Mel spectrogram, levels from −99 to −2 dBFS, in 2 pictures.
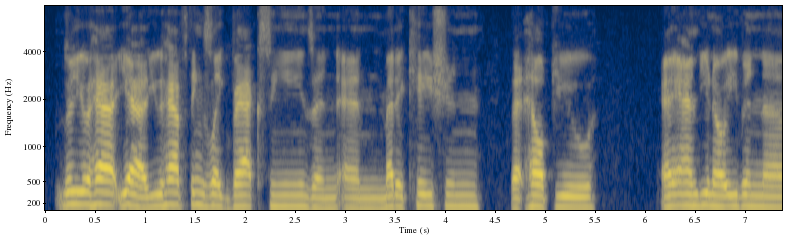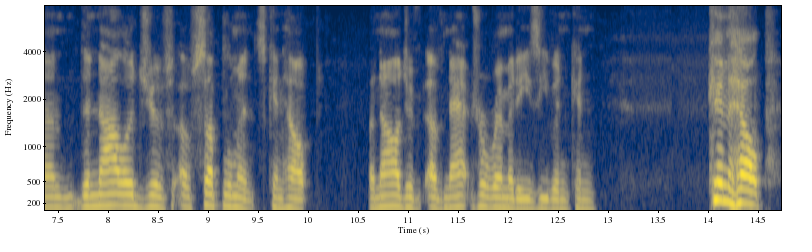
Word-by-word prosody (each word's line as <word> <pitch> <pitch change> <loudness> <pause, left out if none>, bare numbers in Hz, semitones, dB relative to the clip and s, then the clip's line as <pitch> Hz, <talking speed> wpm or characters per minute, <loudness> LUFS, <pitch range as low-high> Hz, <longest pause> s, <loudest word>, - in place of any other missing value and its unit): Do 170 - -3
you 180 0 +2
ha 175 0 +6
yeah, 165 -3 +3
you 155 +3 -2
have 170 -1 +2
things 170 -3 -6
like 155 -4 -1
vaccines 155 0 -3
and 135 0 -5
and 130 -1 -6
medication 155 0 -5 0.3
that 135 0 -2
help 150 0 +1
you 145 -1 -2 0.7
a - - -5
and, 160 0 0
you 170 - -1
know, 155 -1 +2
even, 155 -1 -3
uh, 145 -1 -2 0.2
the 155 0 -1
knowledge 160 -2 +1
of 150 -4 -3
of 150 -4 -7
supplements 150 -7 -2
can 140 -3 -7
help. 130 -1 -2 0.5
The 135 - -5
knowledge 150 0 0
of 130 -3 -6
of 140 -3 -1
natural 150 +1 -3
remedies 130 -3 -2
even 125 -2 -5
can 125 -2 -10 1.1
can 245 -2 +9
help. 185 -3 +9
150 Hz, 155 wpm, -19 LUFS, 140-160 Hz, 1.1 s, can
